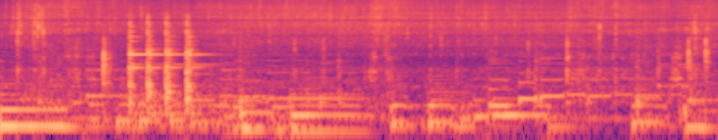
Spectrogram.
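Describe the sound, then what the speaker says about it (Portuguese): Onion and garlic fry loudly in a pan with caramelized bacon, a steady dense sizzle broken by a few sharp clicks of a utensil stirring, close and continuous throughout. "vou juntar a cebola e o alho"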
